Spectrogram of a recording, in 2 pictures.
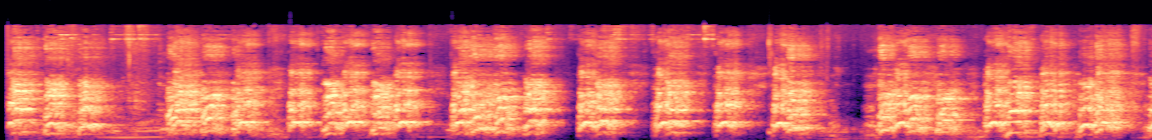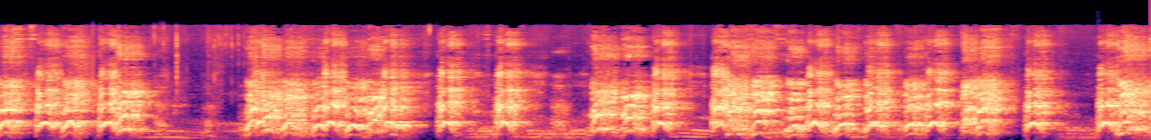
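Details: Loki the dog barks at ladybugs, a long run of rapid, loud barks packed closely together with only brief pauses, keeping up a steady agitated stream for over twenty seconds.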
